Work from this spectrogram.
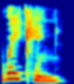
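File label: "waking", British English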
